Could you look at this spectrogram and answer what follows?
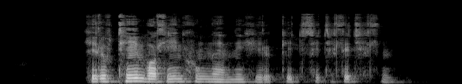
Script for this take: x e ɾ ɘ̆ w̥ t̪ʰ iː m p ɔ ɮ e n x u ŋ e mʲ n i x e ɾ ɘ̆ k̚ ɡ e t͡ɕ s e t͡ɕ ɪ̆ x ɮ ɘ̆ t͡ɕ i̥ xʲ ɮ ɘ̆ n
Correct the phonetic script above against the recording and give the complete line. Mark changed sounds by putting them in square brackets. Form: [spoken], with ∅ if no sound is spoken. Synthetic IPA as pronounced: x e ɾ ɘ̆ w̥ t̪ʰ iː m p ɔ ɮ e n x u ŋ [æ] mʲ n [iː] x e ɾ ɘ̆ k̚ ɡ e t͡ɕ s e t͡ɕ ɪ̆ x ɮ ɘ̆ t͡ɕ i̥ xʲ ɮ ɘ̆ n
